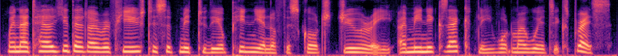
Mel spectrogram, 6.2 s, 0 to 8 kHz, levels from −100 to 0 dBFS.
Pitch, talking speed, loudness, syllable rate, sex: 220 Hz, 225 wpm, -17 LUFS, 5.4 syllables/s, female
